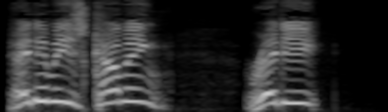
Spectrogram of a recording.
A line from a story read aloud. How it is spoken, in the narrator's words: The pale Hrothgari shouted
